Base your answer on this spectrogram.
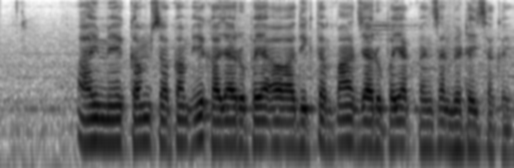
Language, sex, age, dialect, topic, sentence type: Maithili, male, 18-24, Eastern / Thethi, banking, statement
